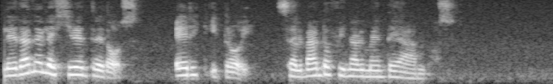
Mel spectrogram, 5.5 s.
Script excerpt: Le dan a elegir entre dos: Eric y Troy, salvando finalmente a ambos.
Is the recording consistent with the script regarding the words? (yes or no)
yes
